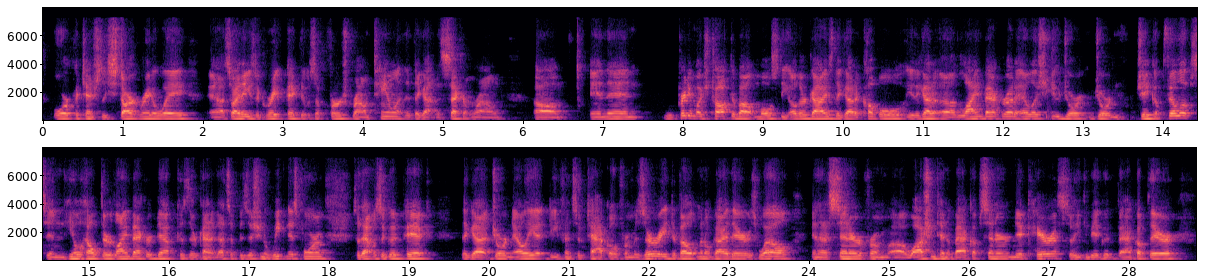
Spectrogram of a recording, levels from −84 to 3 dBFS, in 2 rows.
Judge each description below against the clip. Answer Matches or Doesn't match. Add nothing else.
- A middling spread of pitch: Doesn't match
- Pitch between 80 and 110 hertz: Doesn't match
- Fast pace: Matches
